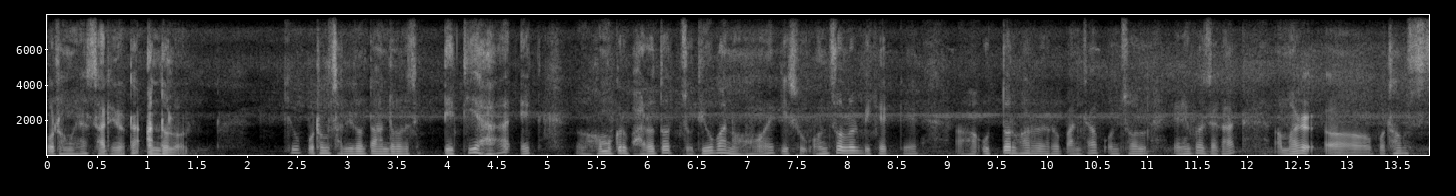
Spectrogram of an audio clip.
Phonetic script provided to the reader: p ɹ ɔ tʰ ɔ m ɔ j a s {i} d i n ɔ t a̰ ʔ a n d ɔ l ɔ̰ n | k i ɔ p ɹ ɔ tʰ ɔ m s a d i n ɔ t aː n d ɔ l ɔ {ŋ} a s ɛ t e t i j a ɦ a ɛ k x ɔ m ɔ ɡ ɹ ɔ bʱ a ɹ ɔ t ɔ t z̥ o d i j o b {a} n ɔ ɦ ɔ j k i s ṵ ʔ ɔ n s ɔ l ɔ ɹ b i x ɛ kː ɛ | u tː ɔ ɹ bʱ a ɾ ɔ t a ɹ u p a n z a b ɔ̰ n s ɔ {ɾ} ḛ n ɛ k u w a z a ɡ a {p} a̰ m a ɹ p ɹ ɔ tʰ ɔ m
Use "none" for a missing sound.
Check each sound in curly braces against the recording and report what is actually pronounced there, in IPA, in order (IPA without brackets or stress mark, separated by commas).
a, n, a, l, t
